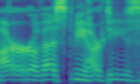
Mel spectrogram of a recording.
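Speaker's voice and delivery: playful stock pirate voice, played for fun. Talking about pirate jokes, showing off a ready pirate voice. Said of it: "I've got my pirate voice ready".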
